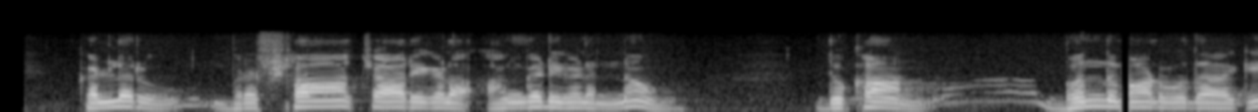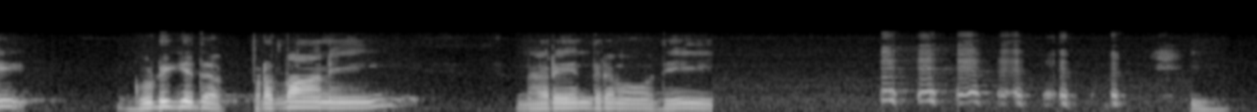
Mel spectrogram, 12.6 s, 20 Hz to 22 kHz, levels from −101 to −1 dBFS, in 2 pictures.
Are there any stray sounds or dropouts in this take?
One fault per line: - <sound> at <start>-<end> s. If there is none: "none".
- dropout at 5.6-5.7 s
- laugh at 10.7-12.2 s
